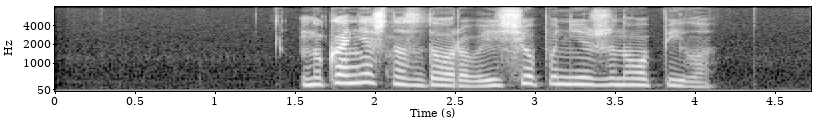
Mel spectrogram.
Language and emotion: Russian, neutral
